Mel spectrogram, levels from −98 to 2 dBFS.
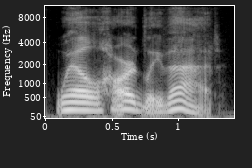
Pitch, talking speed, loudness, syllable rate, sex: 175 Hz, 125 wpm, -16 LUFS, 3.3 syllables/s, female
